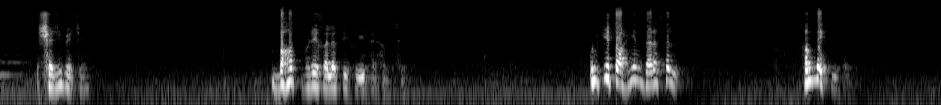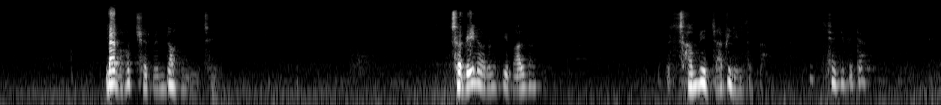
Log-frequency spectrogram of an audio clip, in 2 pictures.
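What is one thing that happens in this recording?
A middle-aged man speaks calmly, with long pauses.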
